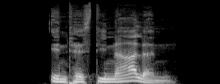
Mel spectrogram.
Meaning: inflection of intestinal: 1. strong genitive masculine/neuter singular 2. weak/mixed genitive/dative all-gender singular 3. strong/weak/mixed accusative masculine singular 4. strong dative plural
- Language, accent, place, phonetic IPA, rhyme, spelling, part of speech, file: German, Germany, Berlin, [ɪntɛstiˈnaːlən], -aːlən, intestinalen, adjective, De-intestinalen.ogg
